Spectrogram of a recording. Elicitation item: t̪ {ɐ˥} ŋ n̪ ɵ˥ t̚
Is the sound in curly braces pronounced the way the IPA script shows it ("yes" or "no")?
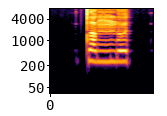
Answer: yes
